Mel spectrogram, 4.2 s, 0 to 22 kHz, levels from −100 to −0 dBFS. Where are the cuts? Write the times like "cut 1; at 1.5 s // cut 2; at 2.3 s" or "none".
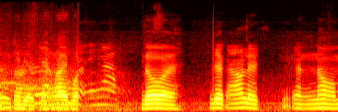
cut 1; at 1.0 s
